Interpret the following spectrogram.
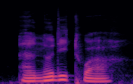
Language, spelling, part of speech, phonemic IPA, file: French, auditoire, noun, /o.di.twaʁ/, Fr-auditoire.ogg
- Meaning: 1. audience, auditory 2. court (people in the courtroom) 3. auditorium (hall) 4. lecture theatre, lecture hall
